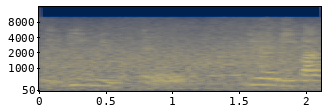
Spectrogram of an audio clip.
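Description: A woman's voice speaking in a small room.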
